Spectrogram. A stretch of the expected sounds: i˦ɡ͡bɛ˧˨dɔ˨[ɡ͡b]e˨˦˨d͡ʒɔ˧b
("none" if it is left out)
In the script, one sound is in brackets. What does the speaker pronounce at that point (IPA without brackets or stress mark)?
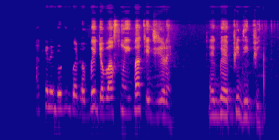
ɡ͡b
